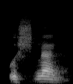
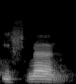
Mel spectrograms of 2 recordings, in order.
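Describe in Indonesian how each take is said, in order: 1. Kata ini diawali dengan vokal 'u' yang dibulatkan. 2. Kata ini diawali dengan vokal depan 'i'. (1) "kelawan dhammah hamzahnya" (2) "dan kasra"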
